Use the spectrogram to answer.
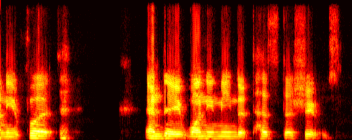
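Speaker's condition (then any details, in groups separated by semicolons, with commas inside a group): Cerebral palsy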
